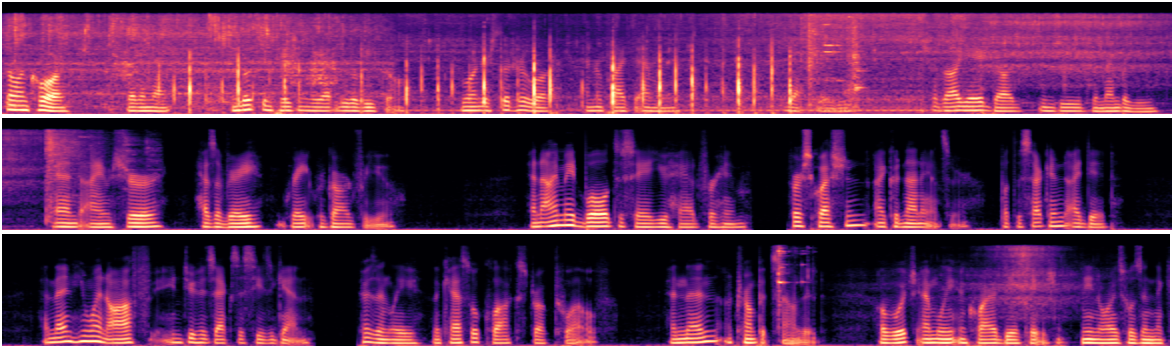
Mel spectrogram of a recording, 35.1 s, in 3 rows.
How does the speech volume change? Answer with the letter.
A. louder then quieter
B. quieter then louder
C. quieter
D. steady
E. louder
D.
